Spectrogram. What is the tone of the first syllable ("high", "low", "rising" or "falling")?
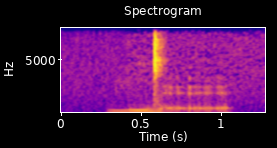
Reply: high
